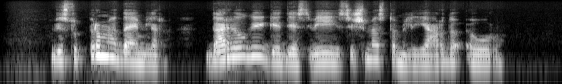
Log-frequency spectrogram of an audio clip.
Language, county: Lithuanian, Šiauliai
